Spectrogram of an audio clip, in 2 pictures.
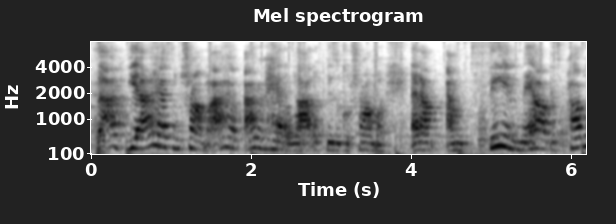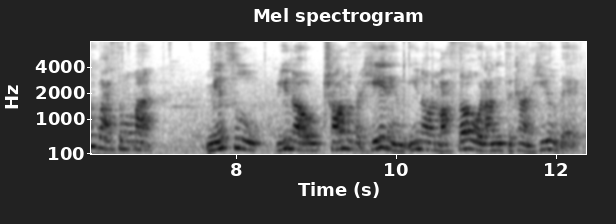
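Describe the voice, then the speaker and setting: A young woman from Oklahoma, guesting on an interview, opens up candidly and profanely about the hard things in her past, swearing plenty in a blunt, casual style. Her mid-range, gravelly voice moves at a moderate pace and was recorded off-mic from a distance, with roomy echo, a noisy background, and faint music.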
